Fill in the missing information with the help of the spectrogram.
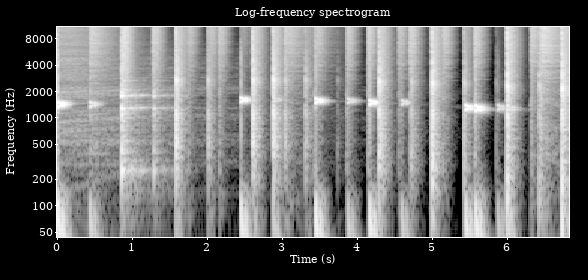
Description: Dub Loop, Drums & Percussion, Electronic; Sonic Foundry (Sony Creative Software) - Electronic Point Blank

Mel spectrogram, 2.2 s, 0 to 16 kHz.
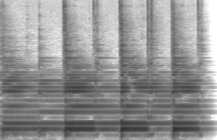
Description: LUTH; USB Soundscan vol.43 - ArabianTraditions; AKAI

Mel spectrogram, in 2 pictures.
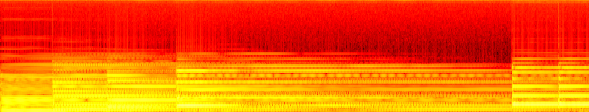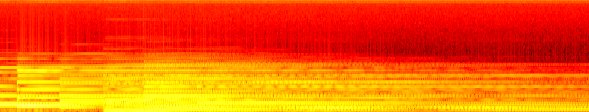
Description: Piano; Sonic Foundry (Sony Creative Software); Slow Silhouette

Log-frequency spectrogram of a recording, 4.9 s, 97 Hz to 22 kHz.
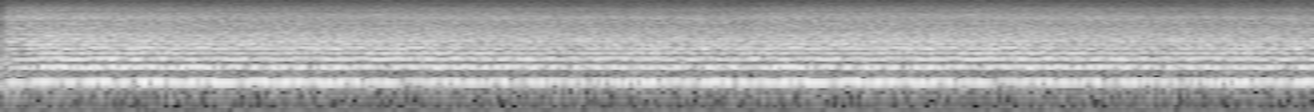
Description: TRILLS, Virtuoso Strings; ILIO; Kirk Hunter Virtuoso Strings VOL-2

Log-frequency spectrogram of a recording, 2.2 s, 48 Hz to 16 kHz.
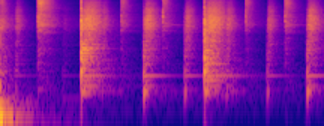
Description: Hip Hop 110BPM, acoustic drums drumloops

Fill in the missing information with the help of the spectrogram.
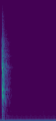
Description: Taiko Rim, Korg TR-Rack

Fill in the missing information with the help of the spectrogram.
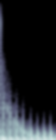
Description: low end bass; Dance; BASS SOUNDS; Masterbits; Dance Trax

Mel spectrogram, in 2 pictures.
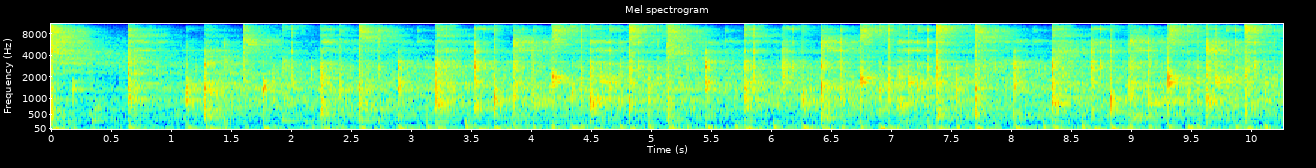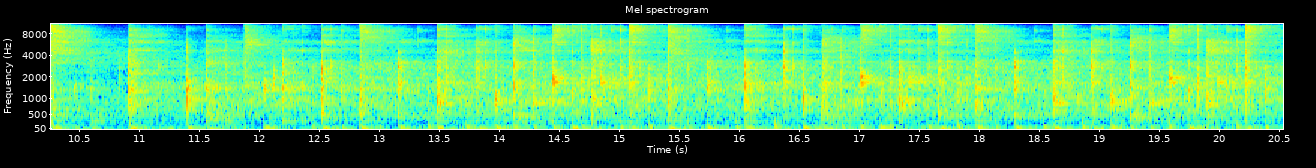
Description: SPACE STATION, SLOW MELTING GROOVES

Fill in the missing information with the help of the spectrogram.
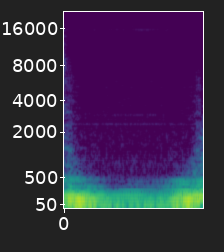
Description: JUG HIT

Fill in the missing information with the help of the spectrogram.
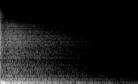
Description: KICK, Tekno Industrial; East West

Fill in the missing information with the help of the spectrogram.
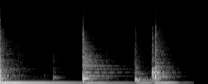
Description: Djembe; Sonic Foundry (Sony Creative Software); Essential Percussion; Drums

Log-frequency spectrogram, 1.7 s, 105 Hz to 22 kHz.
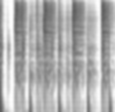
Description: drum loops, Techno, 138; Best Service ProSamples vol.45 - Techno ID; xtra-drumloops

